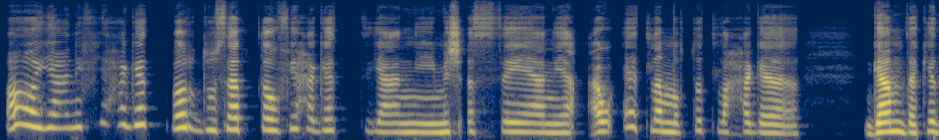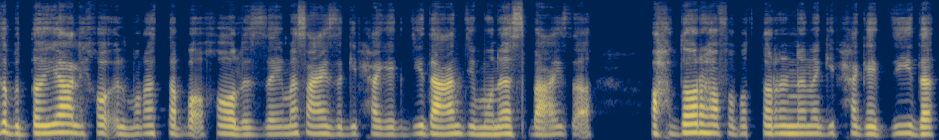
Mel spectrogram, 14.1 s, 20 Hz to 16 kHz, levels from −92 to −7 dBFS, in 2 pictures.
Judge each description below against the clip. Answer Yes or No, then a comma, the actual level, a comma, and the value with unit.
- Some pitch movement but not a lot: Yes, average, 4.4 semitones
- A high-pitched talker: Yes, high, 220 Hz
